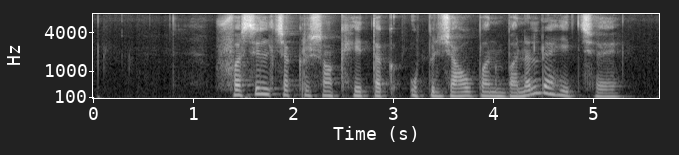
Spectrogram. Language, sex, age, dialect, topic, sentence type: Maithili, male, 25-30, Southern/Standard, agriculture, statement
